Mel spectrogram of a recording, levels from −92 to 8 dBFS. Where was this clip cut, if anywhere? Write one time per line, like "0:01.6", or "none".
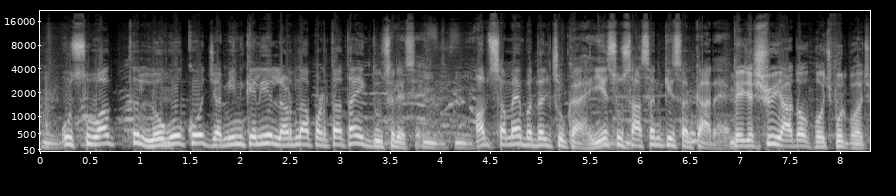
0:06.8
